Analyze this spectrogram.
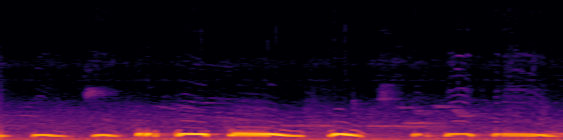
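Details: Spotted dove calling as a lure for other doves. A quick run of about nine arched and falling coos, some long and drawn out, others short and clipped, over a soft low hum.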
